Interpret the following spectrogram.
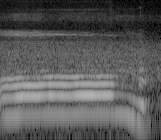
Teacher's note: म छोटा हो गया, यानी जल्दी से छोड़ दिया हमने म वर्ण को और ओ को 3 बार, इसलिए यह प्लुत स्वर।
